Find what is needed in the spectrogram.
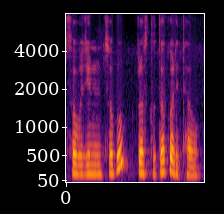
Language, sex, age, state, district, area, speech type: Odia, female, 18-30, Odisha, Mayurbhanj, rural, spontaneous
